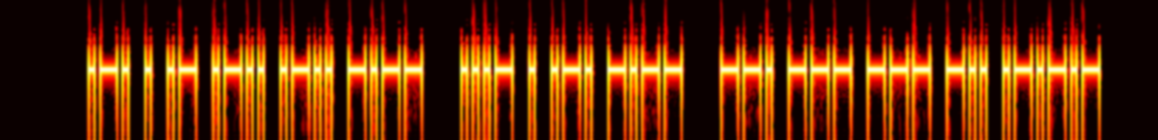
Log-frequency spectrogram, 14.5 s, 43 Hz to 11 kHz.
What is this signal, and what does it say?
Morse code, heard as a keyed tone, about 17 wpm, 700 Hz. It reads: REALLY VERY GOOD.
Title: Sentences from Top 600 Words 17wpm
